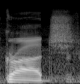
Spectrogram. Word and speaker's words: garage: My mom says garage. G-R-O-D-G-E. – I have not thought about that song in a minute. I try not to think about Weezer. – References. That's fine. I don't think you think about it often. – It distinctly rhymes with the word dodge, the way that...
